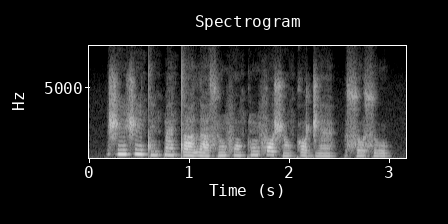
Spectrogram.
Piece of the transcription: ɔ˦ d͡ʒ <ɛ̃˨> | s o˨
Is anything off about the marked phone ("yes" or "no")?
yes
